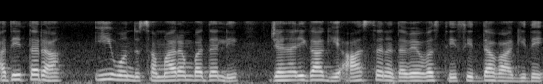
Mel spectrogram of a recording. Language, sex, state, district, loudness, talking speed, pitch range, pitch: Kannada, female, Karnataka, Dakshina Kannada, -15 LUFS, 110 wpm, 175-200 Hz, 190 Hz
